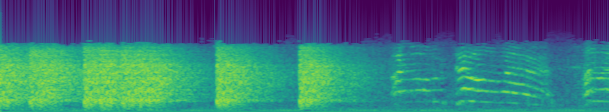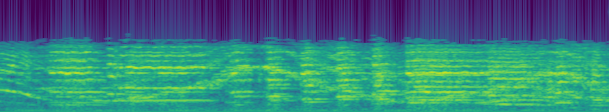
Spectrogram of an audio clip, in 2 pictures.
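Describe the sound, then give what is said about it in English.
Gunshot effects in an old Lone Ranger radio drama as men open fire on a masked rider fleeing into the trees. Four sharp, loud bangs come in quick succession, followed by men shouting and talking over one another. “Open fire.”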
